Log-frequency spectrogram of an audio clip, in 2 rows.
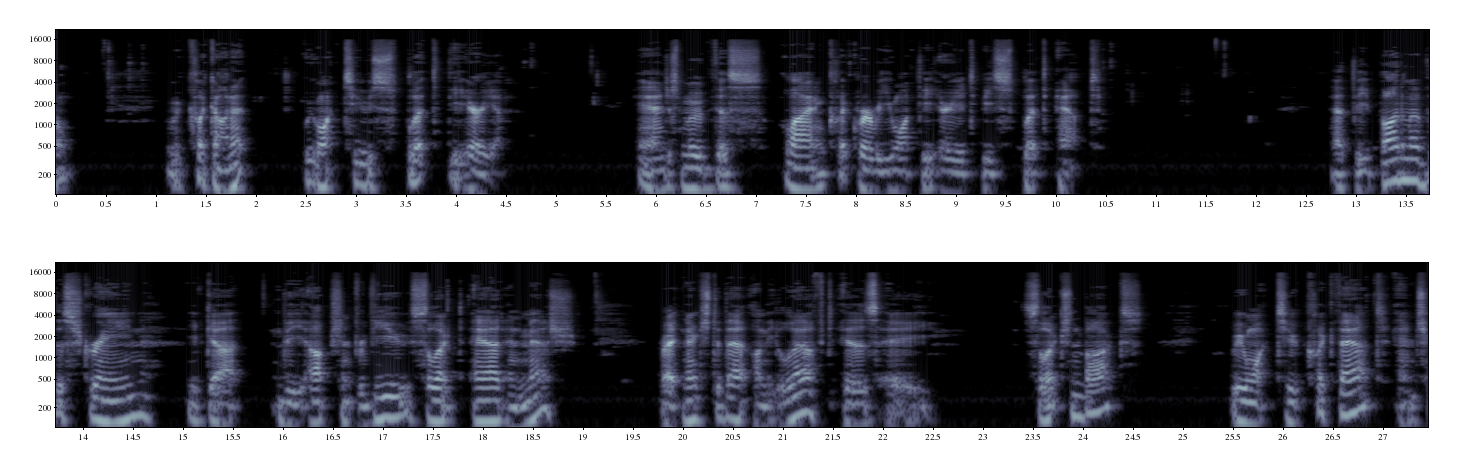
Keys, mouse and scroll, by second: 0.8-2.7 right drag, 2.7 click, 2.8-7.3 middle drag.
